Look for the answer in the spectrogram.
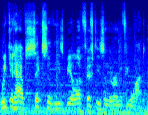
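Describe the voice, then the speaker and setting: Brief: eager salesman type, man, high bright voice, demoing gear in a show room with faint music behind. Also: fast. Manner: eager sales pitch, lively explaining. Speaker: brand representative demonstrating home theater gear. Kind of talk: product demo talk. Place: demo room at a trade show.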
